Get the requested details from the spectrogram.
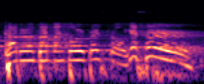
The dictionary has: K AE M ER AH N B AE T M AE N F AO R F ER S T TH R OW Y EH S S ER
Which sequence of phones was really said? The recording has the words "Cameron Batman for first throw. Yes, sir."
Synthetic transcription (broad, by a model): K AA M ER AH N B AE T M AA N P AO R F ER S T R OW Y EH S S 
